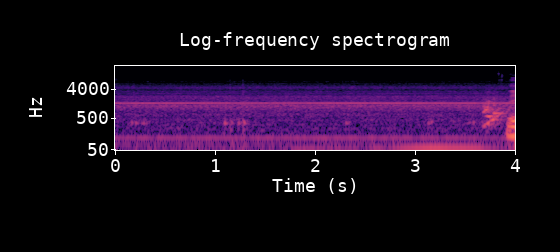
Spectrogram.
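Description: Quiet room tone with a faint steady high-pitched whine and a low hum from the recording setup, and a faint low rumble that swells about three seconds in.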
